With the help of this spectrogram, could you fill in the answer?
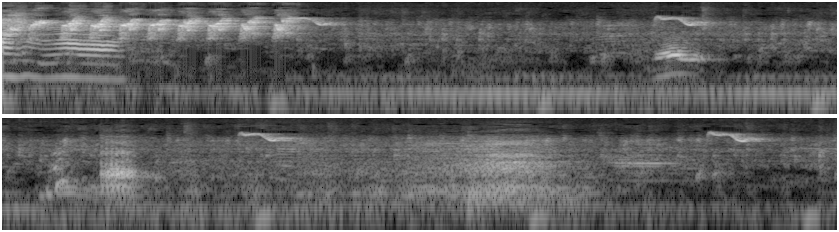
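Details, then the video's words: A young Nias hill myna from North Sumatra, Indonesia, learning to talk and very chatty; a fast run of high rattling notes, then speech-like phrases and several sharp whistled downslurs. "Beo nias cerewet banget"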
